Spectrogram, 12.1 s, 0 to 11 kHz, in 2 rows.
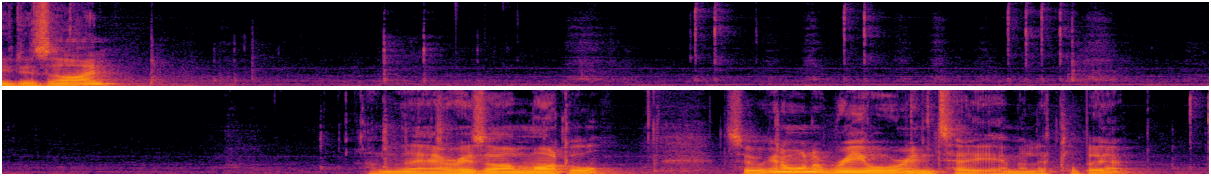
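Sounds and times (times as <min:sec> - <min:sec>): low steady hum: 0:00.0 - 0:12.0
mouse and keyboard clicks: 0:03.4 - 0:04.4, 0:05.0 - 0:05.6.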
